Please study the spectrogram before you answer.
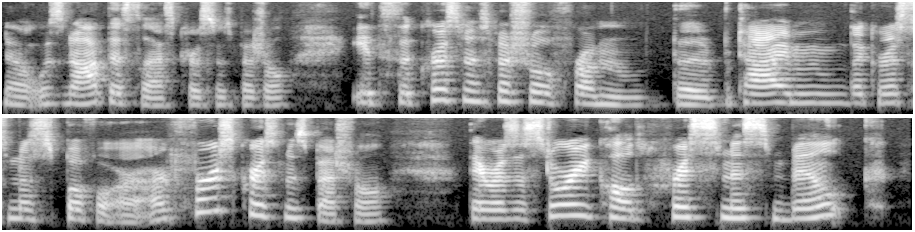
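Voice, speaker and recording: A woman podcast host, hosting a livestream, reads a story aloud in a mid-range voice at a moderate pace. Her delivery is amused and expressive, casual yet theatrical.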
